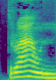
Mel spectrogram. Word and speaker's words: drown: 자, 그 다음에, 자, 이 단어는 드론으로 읽지 않고요. 아운으로 읽게 됐죠? OW가 오오. 혹은 아우로 발음했는데 이 단어는 drown 이렇게 발음합니다.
